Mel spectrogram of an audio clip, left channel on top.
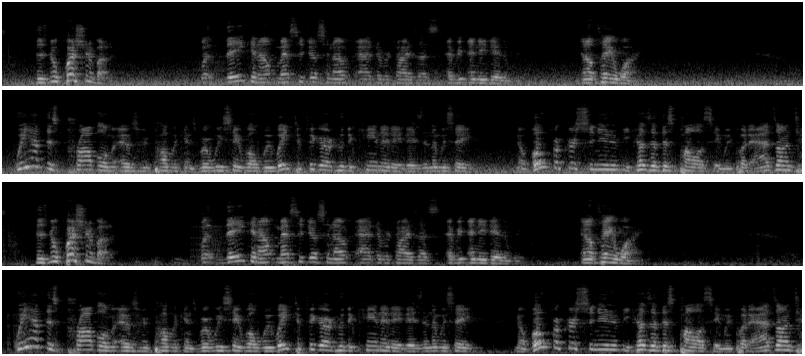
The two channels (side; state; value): left; noise; rumble, 10 dB below the sound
